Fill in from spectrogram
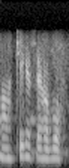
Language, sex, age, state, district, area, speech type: Assamese, female, 60+, Assam, Golaghat, urban, conversation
